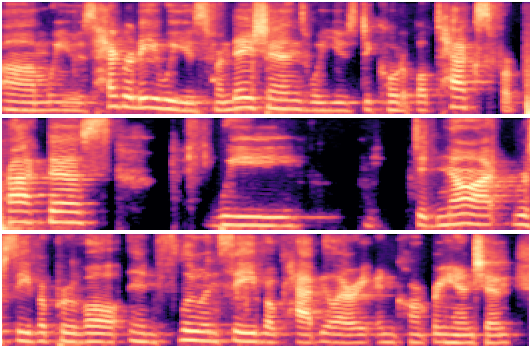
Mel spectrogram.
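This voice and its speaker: In a normal speaking voice, a woman talks at a fairly slow pace, fairly low in pitch with ordinary pitch variation. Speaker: school literacy administrator. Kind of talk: formal presentation.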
